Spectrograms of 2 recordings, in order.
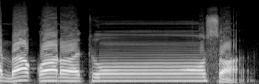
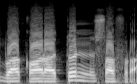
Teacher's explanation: samarkan suara tanwinnya kepada huruf shad. Maka baqaratun sa, bukan lagi baqaratun safra.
